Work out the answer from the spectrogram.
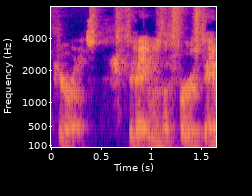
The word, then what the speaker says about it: Piros: And by the way, it's pronounced Piros.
